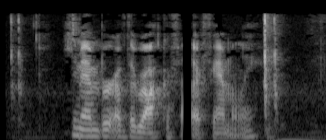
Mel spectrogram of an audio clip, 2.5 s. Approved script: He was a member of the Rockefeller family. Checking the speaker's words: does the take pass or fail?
fail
